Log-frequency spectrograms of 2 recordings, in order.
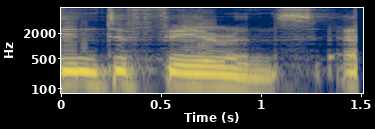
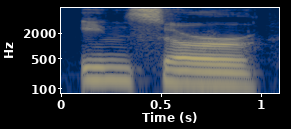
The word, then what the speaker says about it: interference: So the main stress goes on fear. The syllable fear. And the secondary stress goes on the syllable in.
